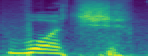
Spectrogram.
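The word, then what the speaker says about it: watch: वॉच देखिए वॉच है। T silent रहता है।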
